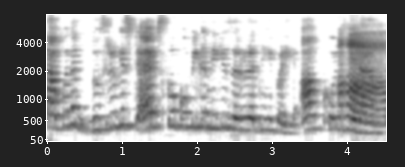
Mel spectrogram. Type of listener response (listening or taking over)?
taking over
